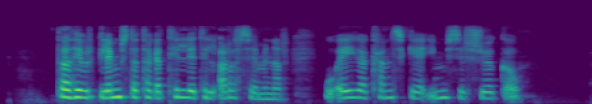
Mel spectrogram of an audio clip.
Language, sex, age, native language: Icelandic, female, 20-29, Icelandic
